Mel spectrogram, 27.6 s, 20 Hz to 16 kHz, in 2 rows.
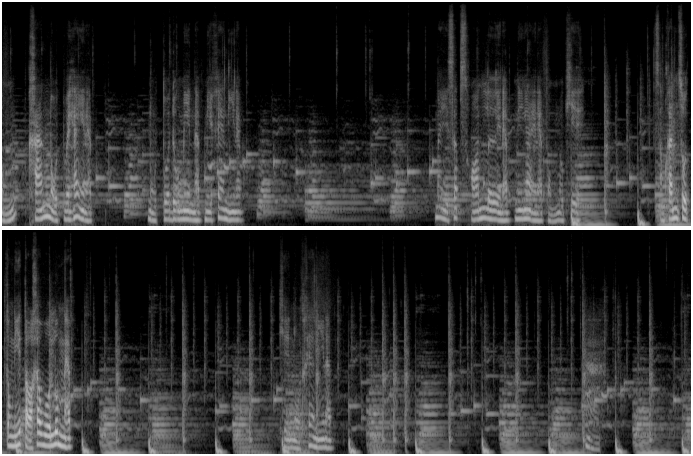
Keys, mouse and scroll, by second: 0.1 click, 1.0 middle click, 1.2 middle click, 1.5 middle click, 2.0 middle click, 3.3 right click, 3.9 middle click, 4.3 middle click, 4.4 middle click, 5.0 middle drag, 5.7 click, 7.2-8.1 drag, 8.5 click, 9.4-10.5 drag, 11.0 middle click, 11.0 scroll up 1, 13.8-15.1 drag, 15.5 middle click, 17.0 middle click, 23.2 click, 25.1 click, 27.0 click, 27.4-27.5 shift+drag.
